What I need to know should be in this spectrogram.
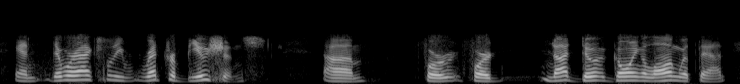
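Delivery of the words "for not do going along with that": ordinary talk, nothing marked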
